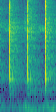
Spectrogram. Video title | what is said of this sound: Iphone pakai charger kw? Mending pakai charger android saja | bisa kita dengarkan suaranya sangat kopong itu, jadi seperti dalamnya itu enggak rapat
